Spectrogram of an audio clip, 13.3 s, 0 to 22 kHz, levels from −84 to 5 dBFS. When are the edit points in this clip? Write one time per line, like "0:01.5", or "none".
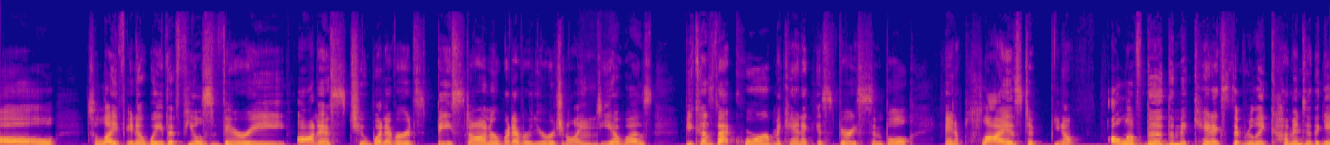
none

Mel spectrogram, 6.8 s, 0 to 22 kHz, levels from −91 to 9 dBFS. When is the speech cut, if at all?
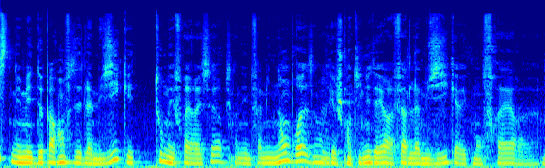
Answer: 0:04.1

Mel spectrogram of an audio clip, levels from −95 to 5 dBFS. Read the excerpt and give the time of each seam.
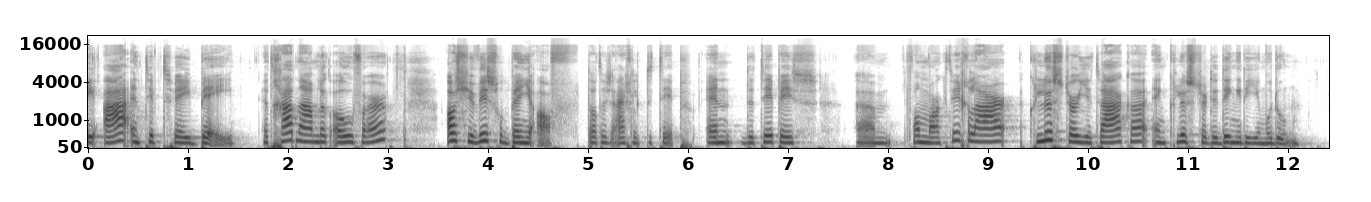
none

